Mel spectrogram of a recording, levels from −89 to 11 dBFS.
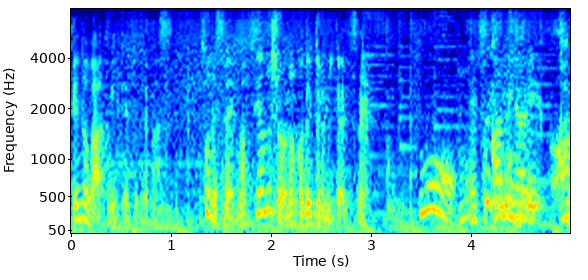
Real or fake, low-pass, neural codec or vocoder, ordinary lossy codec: fake; 7.2 kHz; vocoder, 44.1 kHz, 128 mel bands every 512 samples, BigVGAN v2; Opus, 16 kbps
